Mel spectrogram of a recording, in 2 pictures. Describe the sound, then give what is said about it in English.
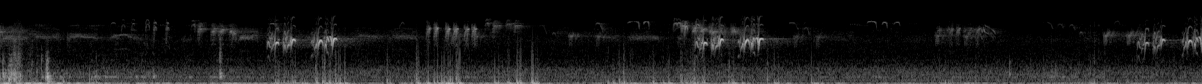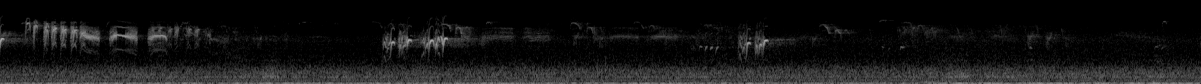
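Birdsong in short, bright, high chirping phrases recurs every few seconds over a faint, steady low drone. “Different bird.”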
